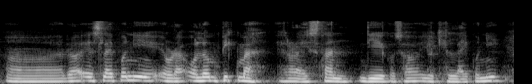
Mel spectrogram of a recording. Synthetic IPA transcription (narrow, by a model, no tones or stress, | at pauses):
rʌeslajpʌniewʈaʔolimpikmaeʈaist̪ʰand̪iekot͡sʰʌjokʰelːajpʌni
